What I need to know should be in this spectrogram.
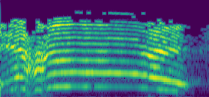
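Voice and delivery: high, loud drawn-out whoop; long whooping yell. Acted. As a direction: whoop it out at full volume. Jubilant cry, then scream.

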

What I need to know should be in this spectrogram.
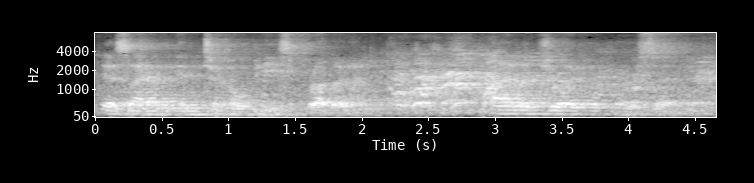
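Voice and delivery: mock a stiff, lifeless believer; low, flat-toned mock piety; stoic pious brother. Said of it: "reduce your concept of joy down to stoic peace".

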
